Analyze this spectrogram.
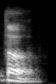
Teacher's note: The tip of the tongue touches the teeth. Just say Tu and it is touching the teeth the upper teeth.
